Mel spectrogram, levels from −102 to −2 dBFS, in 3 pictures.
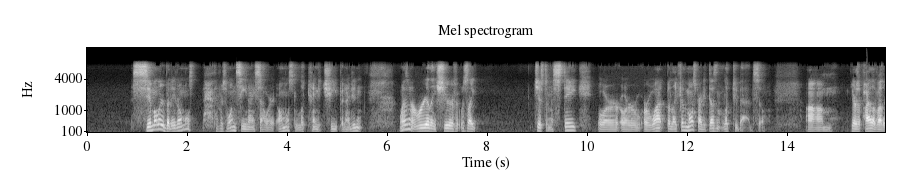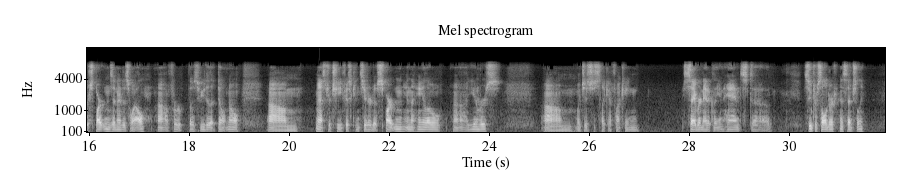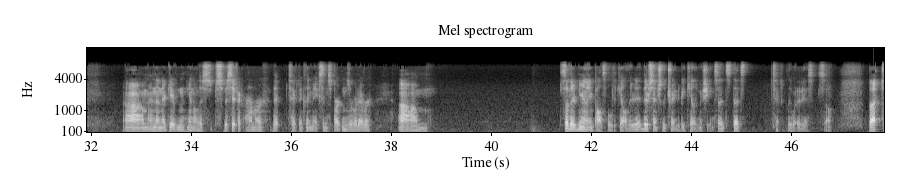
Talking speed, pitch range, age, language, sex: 165 wpm, 90-105 Hz, 30-49, English, male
